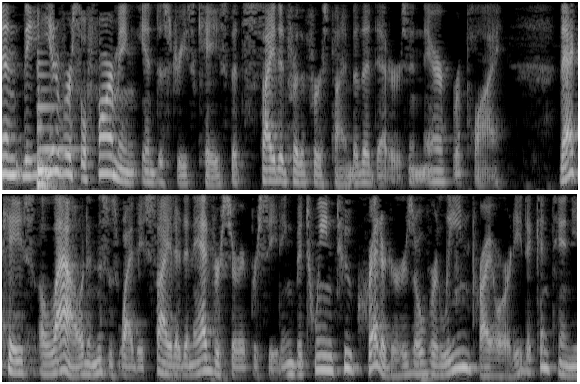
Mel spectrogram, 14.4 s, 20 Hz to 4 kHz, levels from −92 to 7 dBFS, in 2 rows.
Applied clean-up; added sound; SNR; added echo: classical method log-MMSE.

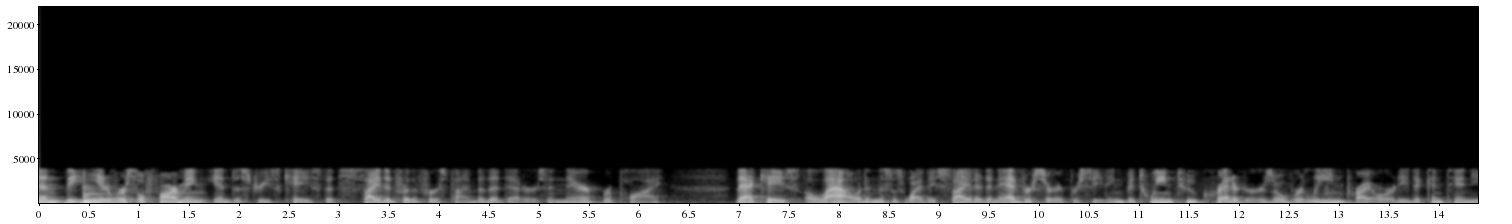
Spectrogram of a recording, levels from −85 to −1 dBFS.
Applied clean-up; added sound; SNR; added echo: none; Bowed string instrument; -3 dB; none.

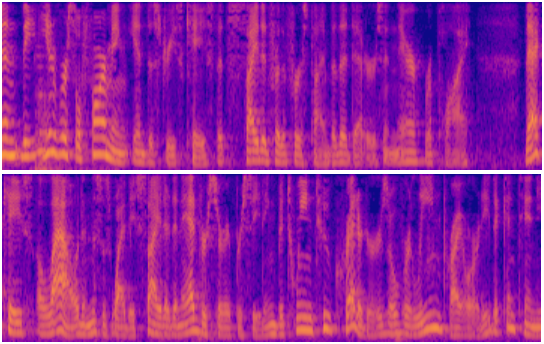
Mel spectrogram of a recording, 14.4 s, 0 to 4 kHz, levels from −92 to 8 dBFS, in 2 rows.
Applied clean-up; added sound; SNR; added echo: neural separator model SepFormer DNS4.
